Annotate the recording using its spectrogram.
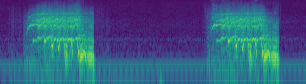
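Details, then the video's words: Horse whinnying twice, each neigh about one and a half seconds long, a loud quavering call with a rough, shaking texture, separated by a quiet pause with a faint low hum underneath. "What do animals sound like? Farm animals - cats, horses"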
